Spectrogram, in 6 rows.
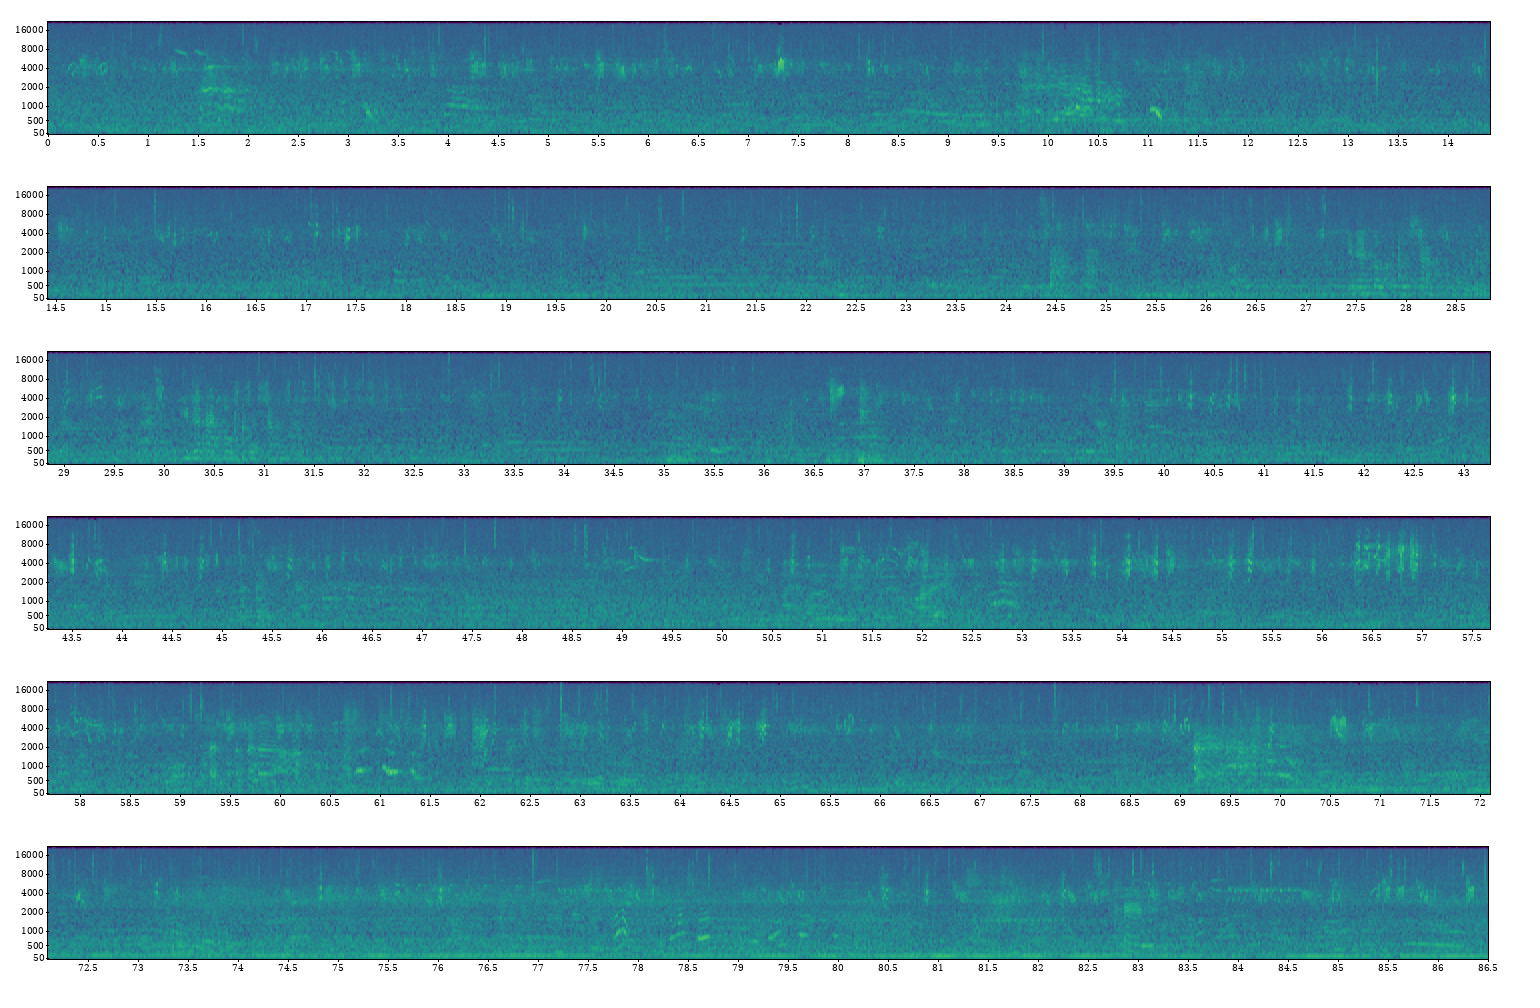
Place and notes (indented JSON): {
  "title": "SBG, Vilanova - Mañana",
  "date": "2011-08-01 11:00:00",
  "description": "Lunes por la mañana en el campo de Vilanova. Muchos pájaros, niños jugando, una radio y de fondo, los minúsculos crujidos de la paja secándose bajo un sol de justicia, tras unos días de lluvias y tiempo húmedo.",
  "latitude": "41.98",
  "longitude": "2.17",
  "timezone": "Europe/Madrid"
}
